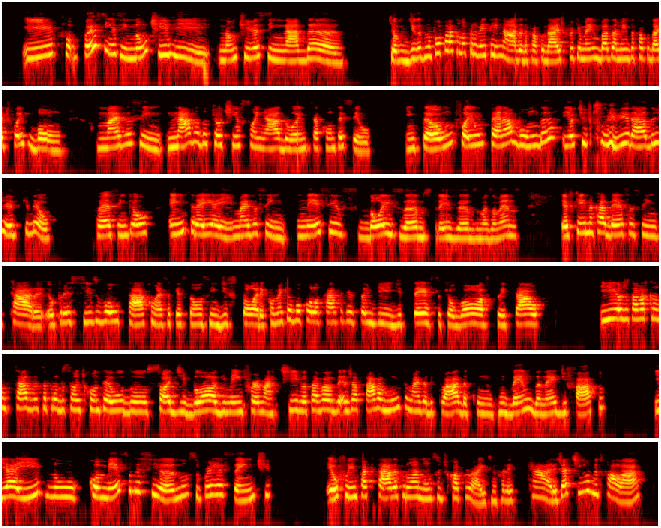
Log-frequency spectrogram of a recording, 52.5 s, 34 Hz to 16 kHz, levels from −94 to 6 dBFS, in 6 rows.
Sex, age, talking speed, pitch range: female, 20-39, 180 wpm, 230-300 Hz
